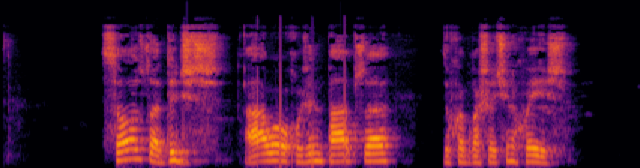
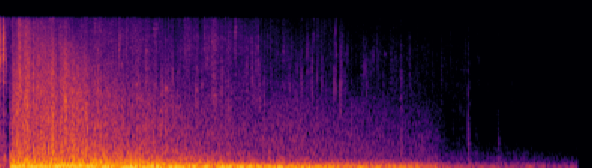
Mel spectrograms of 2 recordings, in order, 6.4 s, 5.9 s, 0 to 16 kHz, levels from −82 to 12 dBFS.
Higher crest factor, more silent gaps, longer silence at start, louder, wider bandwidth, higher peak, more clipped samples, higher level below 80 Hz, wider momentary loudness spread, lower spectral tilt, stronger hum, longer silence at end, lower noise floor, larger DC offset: about the same, 14 dB vs 10 dB; neither; first, 1.05 s vs 0 s; about the same, -13 LUFS vs -12 LUFS; about the same, 11 kHz vs 11 kHz; about the same, 0 dBFS vs 0 dBFS; second, under 0.1% vs 0.9%; second, -56 dBFS vs -10 dBFS; second, 11 LU vs 19 LU; second, -3.5 dB/octave vs -6 dB/octave; neither; second, 0.7 s vs 1.55 s; first, -81 dBFS vs -42 dBFS; neither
